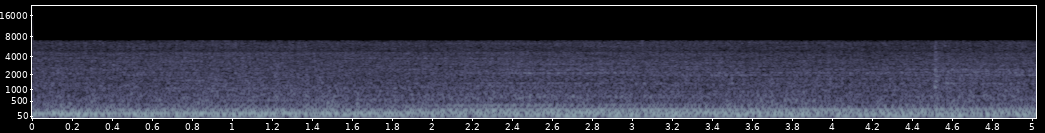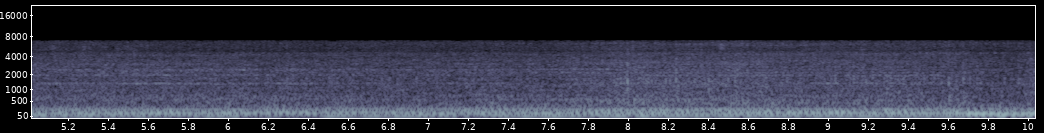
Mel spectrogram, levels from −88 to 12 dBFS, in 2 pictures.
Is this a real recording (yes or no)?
yes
